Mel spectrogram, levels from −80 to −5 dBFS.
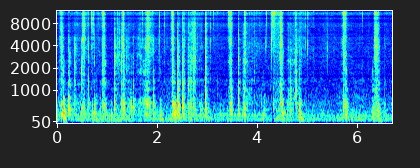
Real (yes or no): no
